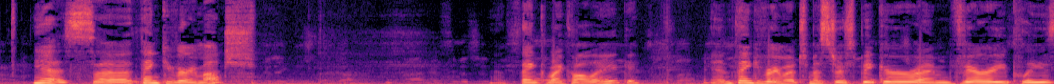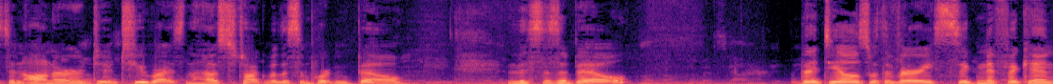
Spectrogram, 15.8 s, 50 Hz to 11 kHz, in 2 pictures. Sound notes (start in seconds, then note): 0.5 speaking in french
